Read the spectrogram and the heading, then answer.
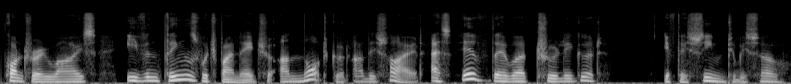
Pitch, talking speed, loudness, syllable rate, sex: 140 Hz, 175 wpm, -21 LUFS, 5.3 syllables/s, male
